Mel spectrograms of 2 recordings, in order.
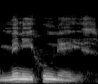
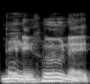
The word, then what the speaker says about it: Menehune: wanted to say uh because y'all was pronouncing a word wrong they called the mini hoes mini hoes mini ho mini hun thank you well um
